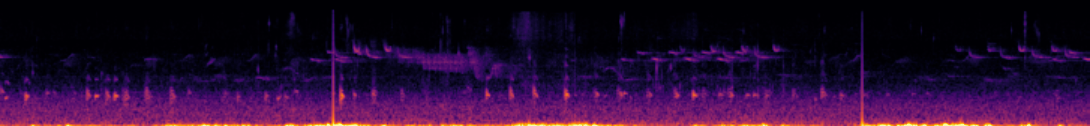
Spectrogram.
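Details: Chorus of frogs in a swamp, quick bursts of short croaks at mid pitch coming in clusters, while high, thin falling chirps sound in series and a deep rumble rises and fades.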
